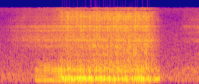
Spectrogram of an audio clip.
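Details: English Bulldog snoring: a single buzzing, fluttering snore lasting over a second, followed by quiet breathing.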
